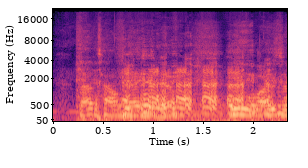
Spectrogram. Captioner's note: participants laughing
